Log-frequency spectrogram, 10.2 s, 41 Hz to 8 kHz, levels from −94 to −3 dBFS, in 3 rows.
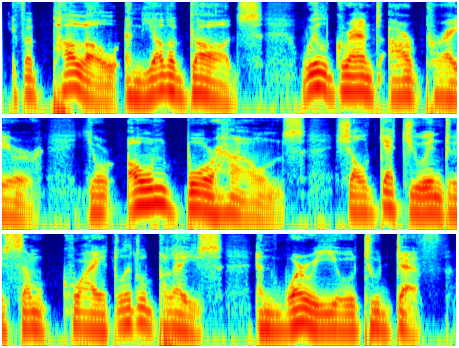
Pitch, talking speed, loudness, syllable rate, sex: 100 Hz, 150 wpm, -20 LUFS, 3.8 syllables/s, male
